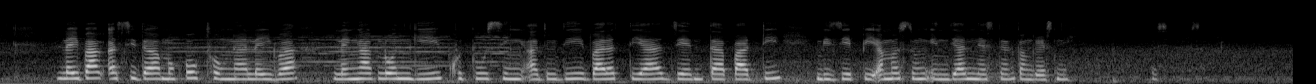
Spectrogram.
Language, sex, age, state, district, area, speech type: Manipuri, female, 18-30, Manipur, Kangpokpi, urban, read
